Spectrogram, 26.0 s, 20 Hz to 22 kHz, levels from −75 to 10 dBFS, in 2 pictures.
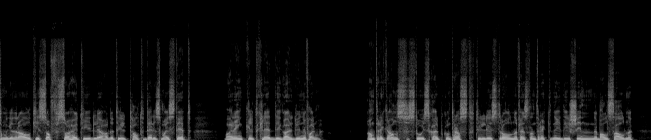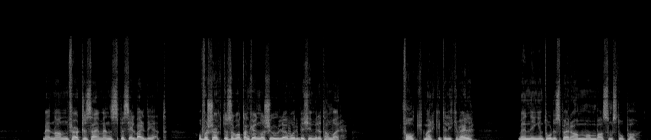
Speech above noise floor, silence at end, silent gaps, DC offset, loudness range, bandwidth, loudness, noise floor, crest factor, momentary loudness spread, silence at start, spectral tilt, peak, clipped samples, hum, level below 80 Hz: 58 dB; 0.3 s; none; under 0.1%; 3 LU; 16.5 kHz; -22 LUFS; -80 dBFS; 16 dB; 7 LU; 0 s; -6 dB/octave; -8 dBFS; under 0.1%; none; -64 dBFS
